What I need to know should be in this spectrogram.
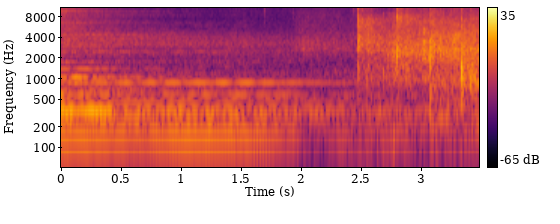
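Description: An acoustic guitar chord rings out and stops.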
